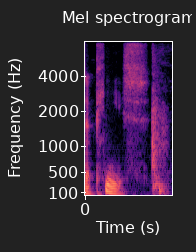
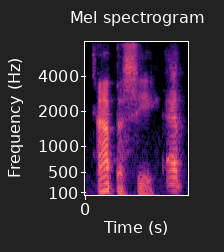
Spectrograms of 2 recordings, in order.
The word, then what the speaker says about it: Appice: Carmine pronounces it a piece. Vinny pronounces it Appice.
